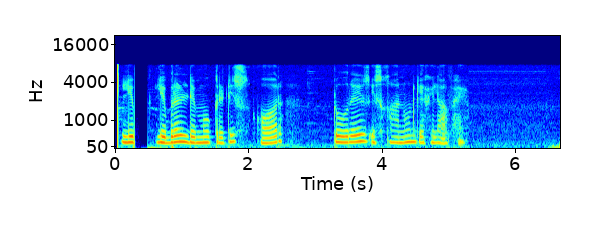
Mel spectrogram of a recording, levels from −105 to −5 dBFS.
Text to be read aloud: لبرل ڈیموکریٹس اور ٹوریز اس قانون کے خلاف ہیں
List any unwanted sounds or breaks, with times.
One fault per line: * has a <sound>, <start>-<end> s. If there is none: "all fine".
all fine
